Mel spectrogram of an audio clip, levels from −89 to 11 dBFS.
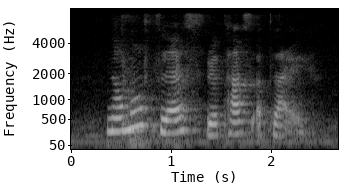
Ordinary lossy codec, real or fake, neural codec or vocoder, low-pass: Opus, 64 kbps; fake; codec, 44.1 kHz, 7.8 kbps, DAC; 7.2 kHz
